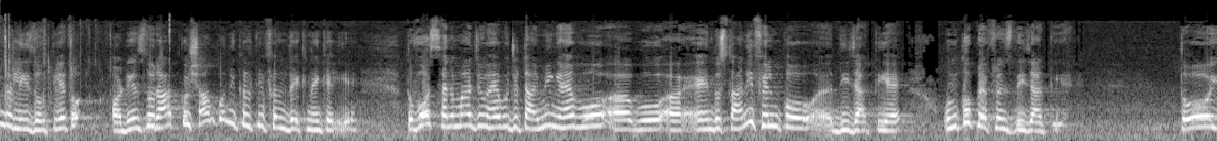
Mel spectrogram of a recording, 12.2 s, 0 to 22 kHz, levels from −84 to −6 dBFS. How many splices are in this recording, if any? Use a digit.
1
